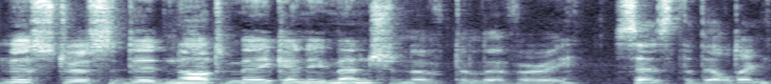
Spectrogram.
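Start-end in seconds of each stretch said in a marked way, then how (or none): 0.0-2.9 deep rumbling voice, quieter. Voicing the building as it questions a character about a delivery, deep rumbling voice. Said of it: "the deep rumbling voice that seems to emanate from the walls".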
